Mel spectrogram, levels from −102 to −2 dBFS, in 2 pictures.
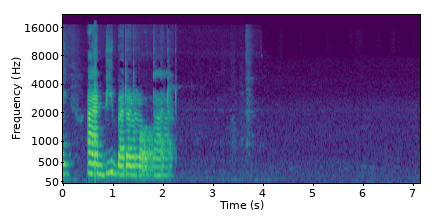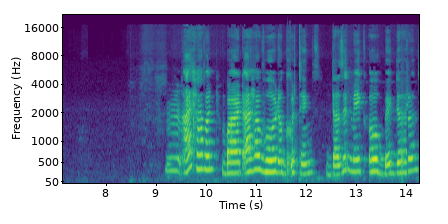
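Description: At 0.63 to 0.70 s, a Bluetooth stutter clips the speech. Lost or late packets made the receiver replay its last slice, giving a brief buzzing repeat. The sound then jumps ahead by about 46 ms.

From 1.21 to 2.27 s, the speech is doubled. A second full-band copy trails about 150 ms behind, roughly 5 dB quieter, with no room colour. It starts and stops abruptly. A slower second capture path is the likely cause.

More Bluetooth stutters follow at 7.85 to 7.90 s, losing about 46 ms, and at 11.64 to 11.72 s, just after "I have heard a", losing about 70 ms. The last, at 13.91 to 14.02 s, loses about 93 ms as a longer machine-gun rattle.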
